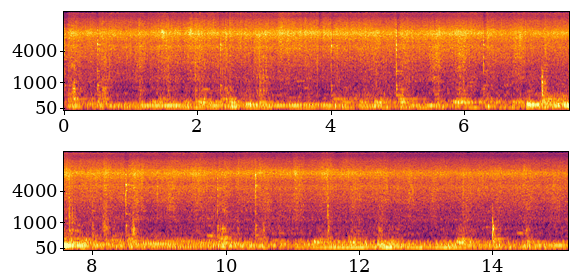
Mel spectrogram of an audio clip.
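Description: Onion sautéing in a hot pan for boneless bangus sisig, a loud continuous sizzle with scattered scraping stirs of a spatula, close up and without voices.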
